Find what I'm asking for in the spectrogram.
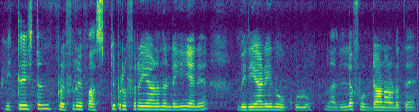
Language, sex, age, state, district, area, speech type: Malayalam, female, 60+, Kerala, Palakkad, rural, spontaneous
